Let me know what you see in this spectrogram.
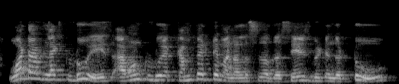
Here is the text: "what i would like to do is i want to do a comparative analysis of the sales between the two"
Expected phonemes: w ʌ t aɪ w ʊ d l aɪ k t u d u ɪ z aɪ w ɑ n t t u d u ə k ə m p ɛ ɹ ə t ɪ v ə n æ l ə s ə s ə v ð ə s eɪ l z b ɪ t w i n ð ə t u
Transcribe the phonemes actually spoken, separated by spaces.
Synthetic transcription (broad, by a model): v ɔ t aɪ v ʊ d l aɪ k t u d u ɪ z aɪ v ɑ n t t u d u ə k ə m p ɛ ɹ ə t ɪ v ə n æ l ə s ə s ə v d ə s eɪ l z b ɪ t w i n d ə t u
